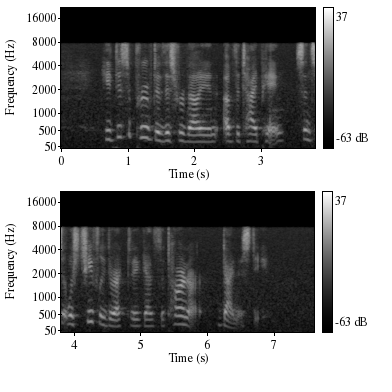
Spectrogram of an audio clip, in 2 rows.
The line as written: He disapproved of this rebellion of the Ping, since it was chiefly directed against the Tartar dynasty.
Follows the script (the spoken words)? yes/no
no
